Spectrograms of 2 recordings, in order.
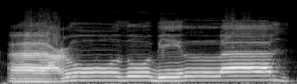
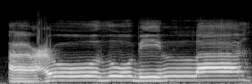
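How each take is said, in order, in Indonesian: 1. Vokal pembukanya dipanjangkan. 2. Vokal pembukanya dibaca pendek. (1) "ini kepanjangan hamzahnya" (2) "Harusnya cuma satu harakat hamzahnya langsung masuk ke ainnya"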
